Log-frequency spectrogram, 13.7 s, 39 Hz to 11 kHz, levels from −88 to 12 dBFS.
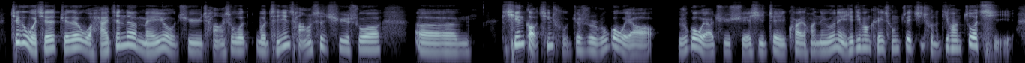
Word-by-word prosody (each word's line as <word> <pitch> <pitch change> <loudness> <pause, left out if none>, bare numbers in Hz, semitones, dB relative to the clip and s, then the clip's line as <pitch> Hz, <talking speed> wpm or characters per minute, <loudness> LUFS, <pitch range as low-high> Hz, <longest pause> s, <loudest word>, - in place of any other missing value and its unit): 这 255 - +6
个 245 - +3
我 - - +6
其 - - +1
实 150 +3 +7
觉 140 0 +1
得 160 +2 +5
我 125 -6 +2
还 110 +2 +2
真 185 +9 0
的 205 -2 +5
没 120 -3 0
有 150 -8 0
去 115 +3 -5
尝 110 - -6
试， 120 - -5
我 125 -1 +1
我 120 -3 -1
曾 130 +3 -5
经 200 +4 +1
尝 255 +1 -4
试 185 -7 -5
去 140 -1 -4
说， 140 0 +2 0.4
呃， 115 -2 +1 0.6
先 210 +2 +6
搞 235 - +6
清 190 - -4
楚。 - - -15
就 130 - -6
是 125 +1 -9
如 125 +4 -4
果 - - +2
我 - - +1
要 100 -1 -1 0.3
如 115 +3 -8
果 175 +3 +3
我 - - +4
要 100 - 0
去 115 - -11
学 110 -1 -6
习 115 0 -3
这 110 - -2
一 105 - -3
块 120 +3 0
的 115 - -3
话， 120 - -7
有 120 +5 -3
哪 155 - -1
些 135 - -2
地 160 +3 -4
方 160 0 -2
可 145 - -5
以 - - -3
从 145 +1 -9
最 335 - 0
基 210 - -6
础 230 - -8
的 215 - -11
地 170 -5 -7
方 155 -1 -1
做 195 +4 +5
起。 - - -3
135 Hz, 275 characters per minute, -25 LUFS, 115-165 Hz, 0.6 s, 实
